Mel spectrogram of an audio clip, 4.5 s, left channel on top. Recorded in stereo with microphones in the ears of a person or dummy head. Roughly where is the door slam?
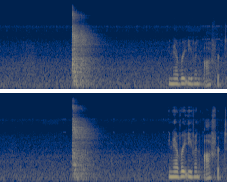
Left.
